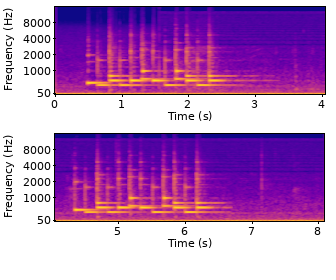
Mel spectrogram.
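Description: Mobile phone ringtone: a short melody of quick notes played twice with a pause between. It is an incoming call, answered just after.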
